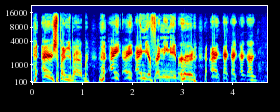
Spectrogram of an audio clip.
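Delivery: gruff, rasping, high cartoon crab voice swooping way up. Joking that he shows up in Beyond the Spider-Verse, Mr. Krabs impression. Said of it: "That's my best mister Krabs impression".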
